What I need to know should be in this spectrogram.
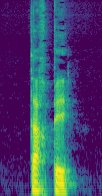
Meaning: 1. joint (marijuana cigarette) 2. buttocks 3. gun
- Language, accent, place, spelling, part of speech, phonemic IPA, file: French, France, Lyon, tarpé, noun, /taʁ.pe/, LL-Q150 (fra)-tarpé.wav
